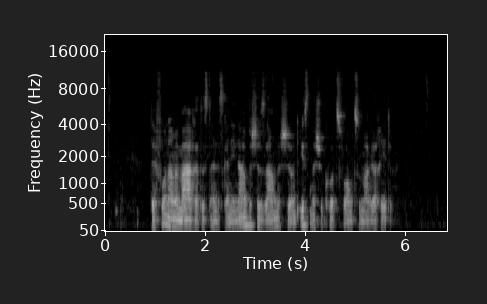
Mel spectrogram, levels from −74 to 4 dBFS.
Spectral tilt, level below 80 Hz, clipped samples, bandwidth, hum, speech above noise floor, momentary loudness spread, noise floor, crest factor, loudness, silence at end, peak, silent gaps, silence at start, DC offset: -4.5 dB/octave; -62 dBFS; under 0.1%; 11.5 kHz; none; 32 dB; 10 LU; -63 dBFS; 22 dB; -30 LUFS; 1.1 s; -10 dBFS; none; 0.05 s; under 0.1%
